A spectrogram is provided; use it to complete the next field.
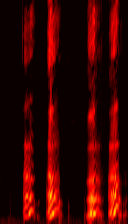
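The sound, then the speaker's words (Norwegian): A person imitates a seal with four short, barking vocal bursts in two pairs, each harsh and nasal with a rising-falling pitch, loud against silence. “Og du skal få lov til å starte med lyden av en sel.”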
